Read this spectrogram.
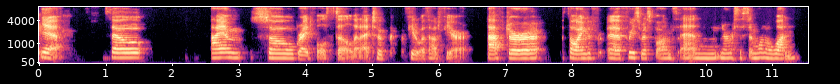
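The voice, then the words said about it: Rough voice from a cold. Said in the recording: “I have a little cold, so my voice is a little rough.”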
